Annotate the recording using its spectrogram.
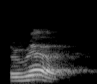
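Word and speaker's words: rare: First आर को pronounce करेंगे, second को साइलेंट करेंगे। रेयर, R-A-R-E, रेयर।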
